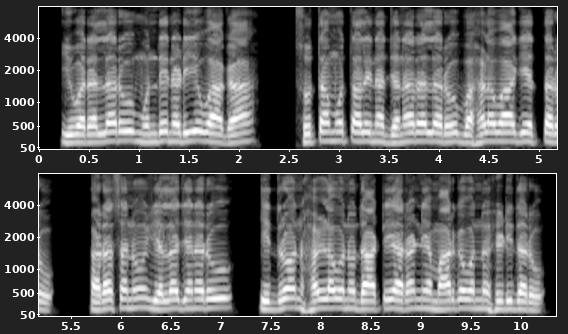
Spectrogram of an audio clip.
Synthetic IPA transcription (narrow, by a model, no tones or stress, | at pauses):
iʋɐɾɛlːɐɾuːmund̪e̞nɐɽɛjuʋaːɡɐ | sut̪ɐmut̪ɐlinɐd͡ʒɐnɐɾɛlːɐɾuːbɐɦɐɭɐʋaːɡiɐt̪ːɐɾu | ɐɾɐsɐnuɛlːɐd͡ʒɐnɐɾu | id̪ɾoːnɦɐɭːɐʋɐnːud̪aːʈiɐɾɐɳjɐmaːɾɡɐʋɐnːuɦiɽid̪ɐɾu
